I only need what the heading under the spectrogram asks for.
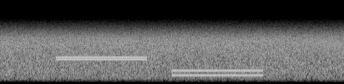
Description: Aircraft SELCAL, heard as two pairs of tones, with heavy radio static. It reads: QR-DH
